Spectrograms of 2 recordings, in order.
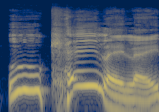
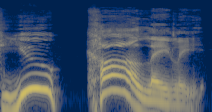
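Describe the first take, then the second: First: The word uses its native Hawaiian pronunciation. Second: The word uses a common anglicized pronunciation. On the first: The speaker calls it right. "the name of the most popular Hawaiian instrument is ukulele" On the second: The speaker calls it wrong. "not ukulele, as often is mispronounced"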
